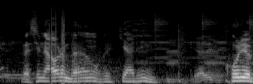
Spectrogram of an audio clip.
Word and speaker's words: Chiarini: La CH se pronuncia Chi. Entonces es Chiarini. Yo lo escuché muchas veces Chiarini y lo voy a seguir corrigiendo.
